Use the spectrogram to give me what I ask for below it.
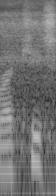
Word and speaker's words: Rikishi: the first part of his name is this Raki. So like that's why I keep on trying to say Raki, but I gotta keep on under my breath saying Rikishi if I could pronounce it correctly.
